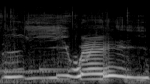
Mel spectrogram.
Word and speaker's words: Liyue: It's pronounced Liyue.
